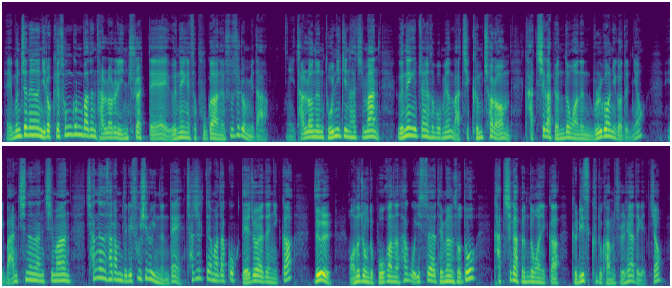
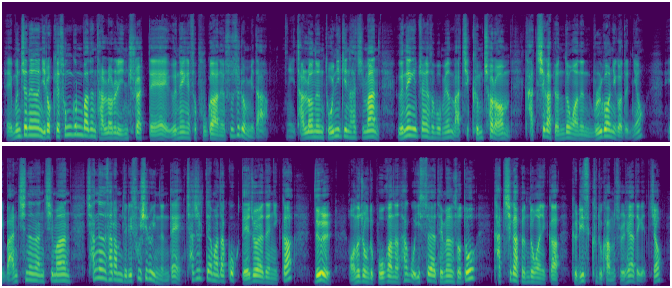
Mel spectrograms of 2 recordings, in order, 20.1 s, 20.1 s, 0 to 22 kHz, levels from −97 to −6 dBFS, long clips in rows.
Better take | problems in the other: first | thin; very; fading below 350 Hz

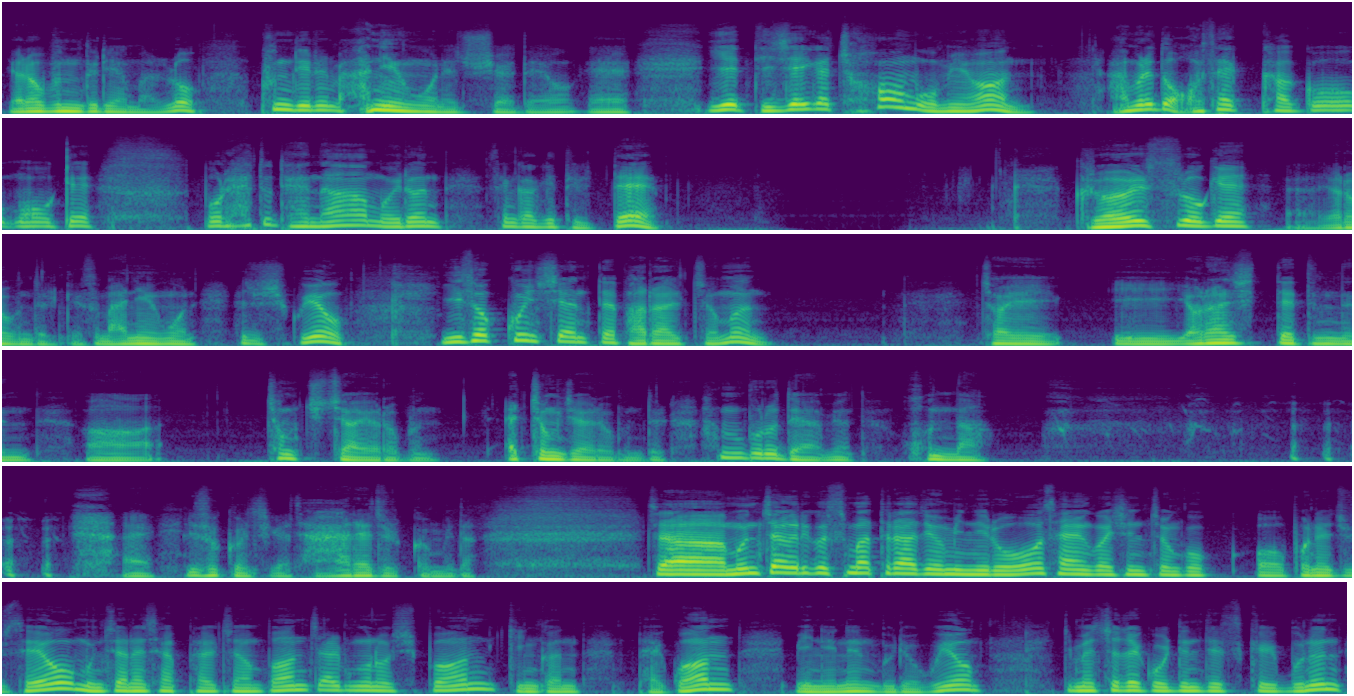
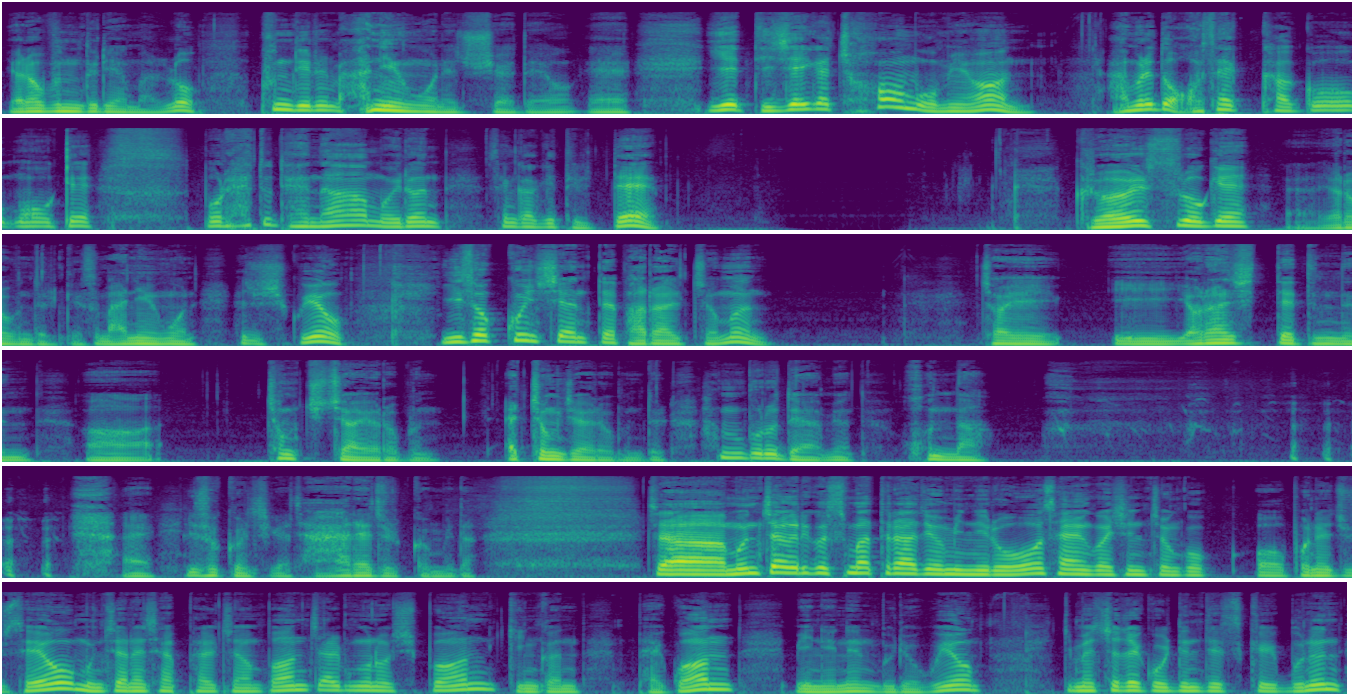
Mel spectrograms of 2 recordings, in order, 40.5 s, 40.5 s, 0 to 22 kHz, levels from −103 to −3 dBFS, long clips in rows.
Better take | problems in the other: second | muffled; very; fading above 2 kHz

